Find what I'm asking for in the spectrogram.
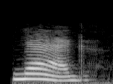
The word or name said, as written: knag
